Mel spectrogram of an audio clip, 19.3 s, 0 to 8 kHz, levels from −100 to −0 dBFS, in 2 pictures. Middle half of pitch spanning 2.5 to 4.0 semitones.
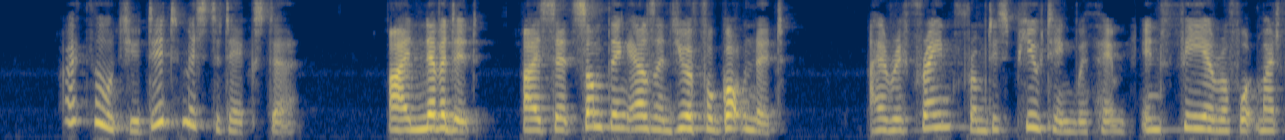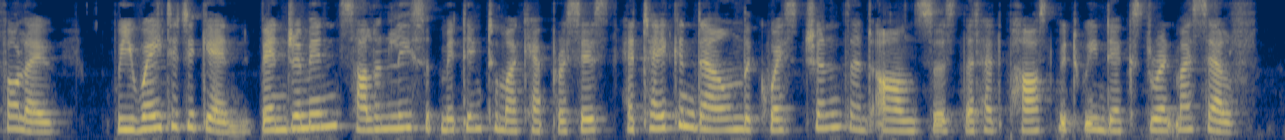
Yes: average, 3.5 semitones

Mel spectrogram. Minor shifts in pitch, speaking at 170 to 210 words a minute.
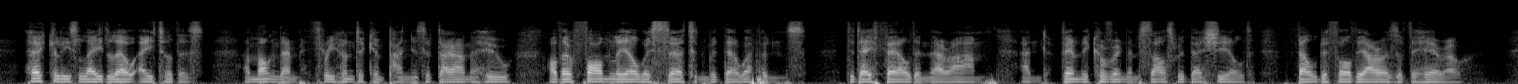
No: narrow, 2.2 semitones; average, 155 wpm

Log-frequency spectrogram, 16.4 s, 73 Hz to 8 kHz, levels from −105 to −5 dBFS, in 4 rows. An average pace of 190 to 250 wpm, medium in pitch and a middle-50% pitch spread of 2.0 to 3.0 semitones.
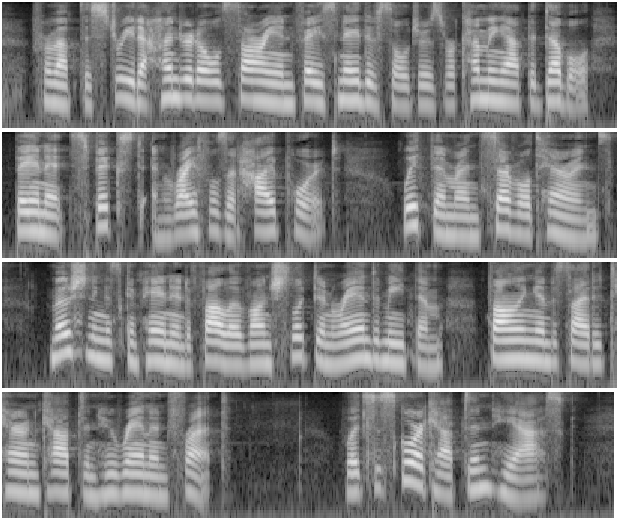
No: average, 200 wpm; high, 195 Hz; average, 2.7 semitones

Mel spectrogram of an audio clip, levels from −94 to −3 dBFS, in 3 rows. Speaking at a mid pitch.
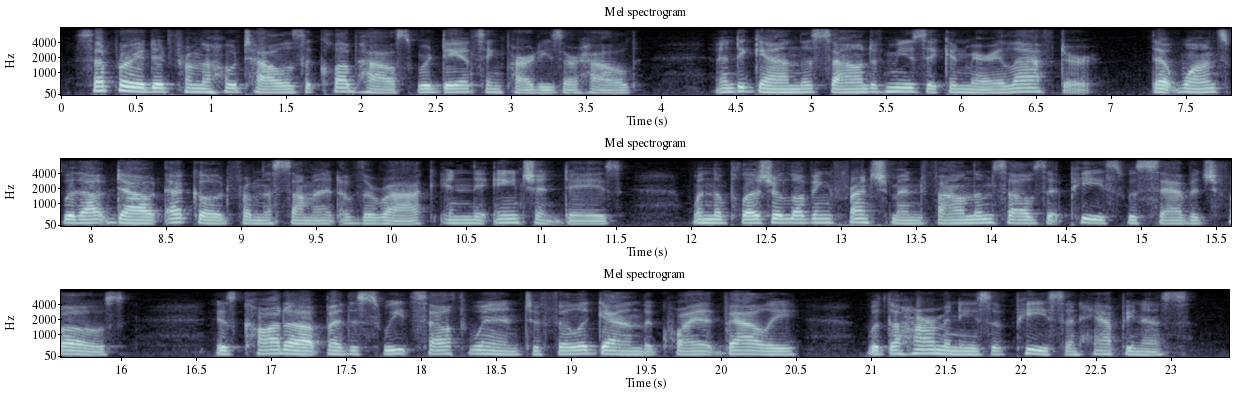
Yes: medium, 150 Hz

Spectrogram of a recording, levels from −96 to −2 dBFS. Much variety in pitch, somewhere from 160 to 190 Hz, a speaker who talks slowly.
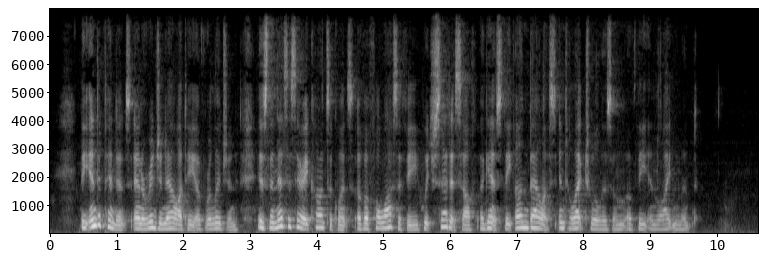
No: average, 3.8 semitones; medium, 185 Hz; slow, 130 wpm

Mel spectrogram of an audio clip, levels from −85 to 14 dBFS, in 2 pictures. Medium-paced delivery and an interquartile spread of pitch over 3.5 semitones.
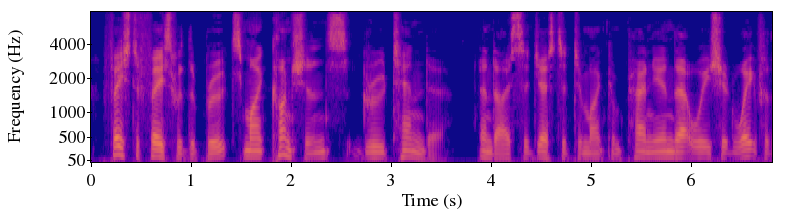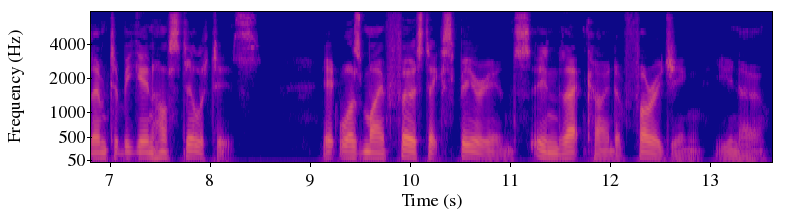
No: average, 170 wpm; average, 3.0 semitones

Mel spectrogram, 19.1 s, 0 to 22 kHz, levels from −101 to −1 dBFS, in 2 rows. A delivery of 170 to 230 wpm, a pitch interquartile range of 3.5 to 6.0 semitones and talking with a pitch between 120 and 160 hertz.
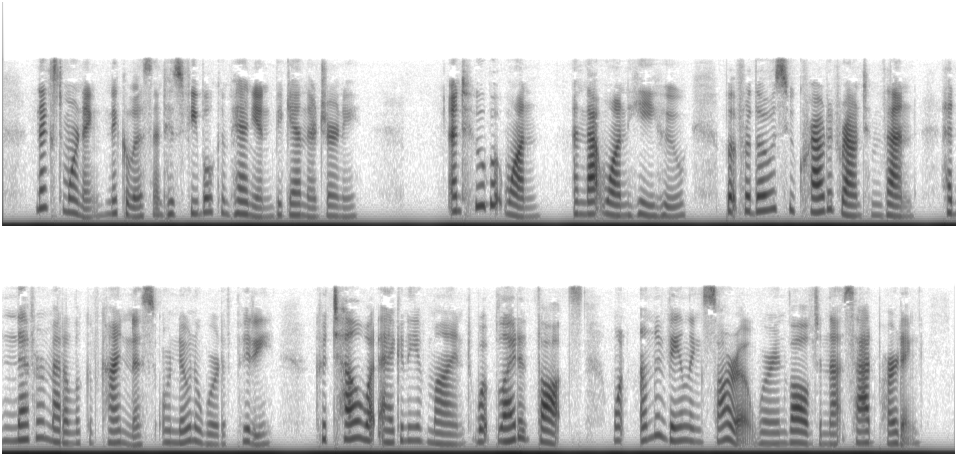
No: average, 180 wpm; average, 4.6 semitones; high, 210 Hz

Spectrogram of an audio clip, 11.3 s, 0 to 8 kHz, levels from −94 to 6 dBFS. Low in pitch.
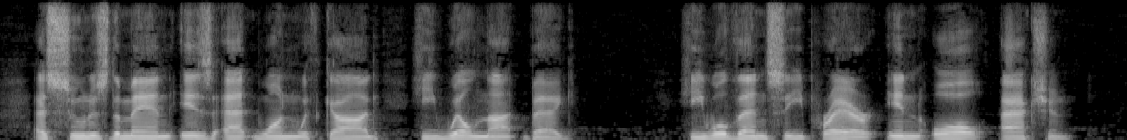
Yes: low, 125 Hz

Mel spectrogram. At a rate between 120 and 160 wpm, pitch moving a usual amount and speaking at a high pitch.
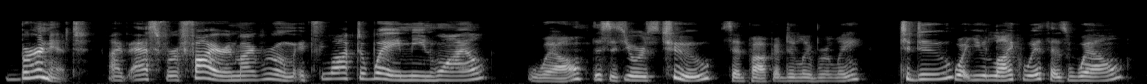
Yes: average, 155 wpm; average, 4.9 semitones; high, 210 Hz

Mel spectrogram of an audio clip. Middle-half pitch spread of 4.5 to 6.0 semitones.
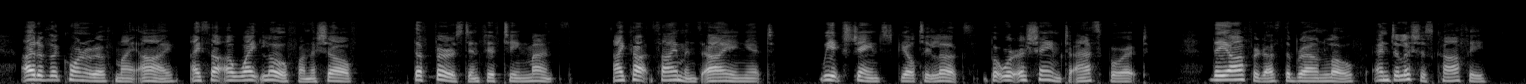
Yes: average, 5.2 semitones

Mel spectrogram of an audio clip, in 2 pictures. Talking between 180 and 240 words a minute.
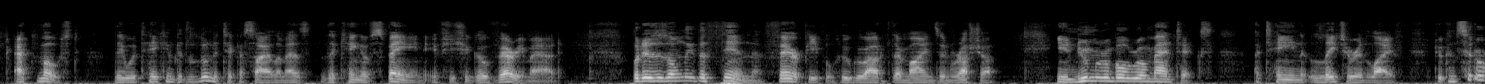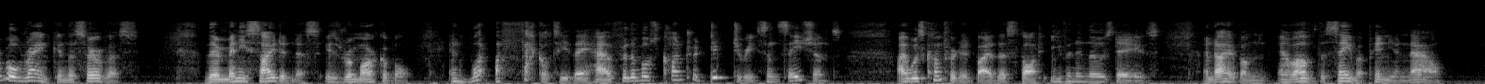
No: average, 170 wpm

